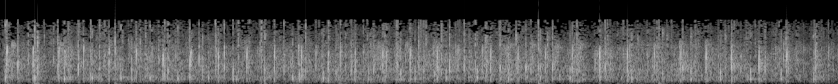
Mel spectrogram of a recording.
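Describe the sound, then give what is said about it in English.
A round of applause at a meeting: many hands clap in a dense, even patter that stays loud and steady for several seconds, with no talking over it. “Round of applause.”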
